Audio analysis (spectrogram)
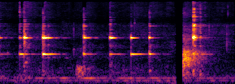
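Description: A spoon clinks against the inside of a glass while stirring a pink Skooma Absinthe drink, with about eight sharp, bright, ringing taps in an uneven rhythm, close and fairly quiet, and a louder final clink.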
